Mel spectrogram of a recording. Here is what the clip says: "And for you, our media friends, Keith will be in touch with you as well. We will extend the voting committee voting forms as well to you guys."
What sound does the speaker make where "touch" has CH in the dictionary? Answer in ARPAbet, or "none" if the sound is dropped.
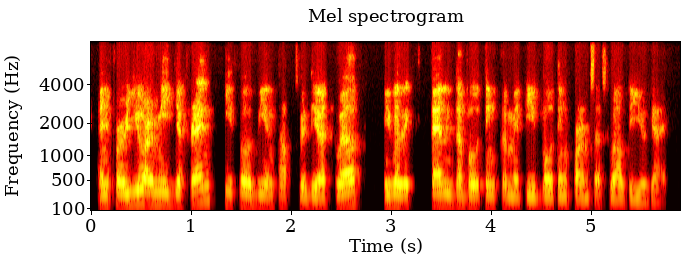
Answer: S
